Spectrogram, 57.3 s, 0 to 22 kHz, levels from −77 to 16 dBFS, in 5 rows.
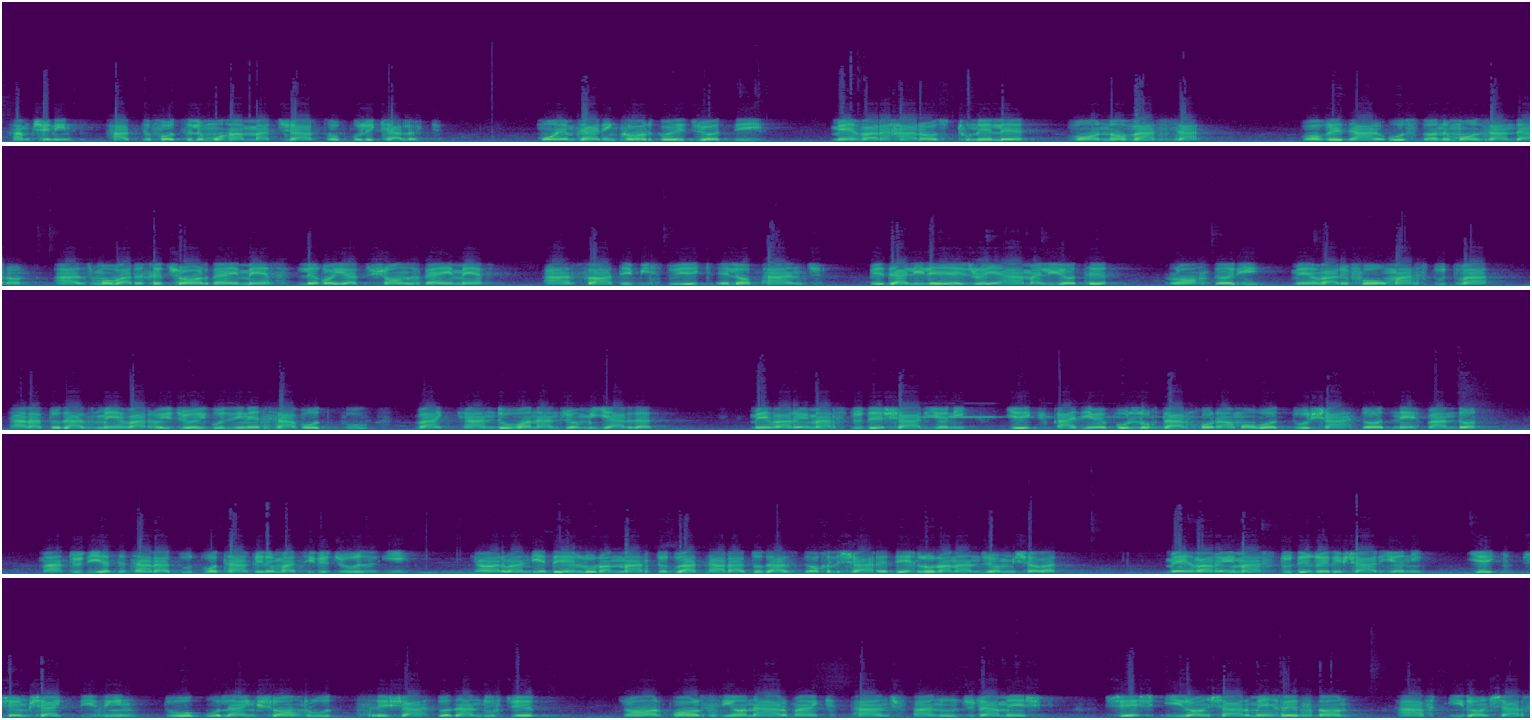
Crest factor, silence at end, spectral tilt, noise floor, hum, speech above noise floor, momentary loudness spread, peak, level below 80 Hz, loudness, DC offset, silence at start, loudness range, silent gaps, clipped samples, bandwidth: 16 dB; 0 s; -4 dB/octave; -44 dBFS; none; 29 dB; 7 LU; 0 dBFS; -50 dBFS; -15 LUFS; under 0.1%; 0.05 s; 2 LU; none; under 0.1%; 6.2 kHz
